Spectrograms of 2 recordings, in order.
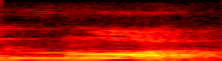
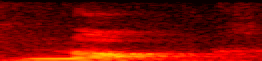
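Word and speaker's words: knock: এই দুইটা শব্দ আছে এখানে কিন্তু উচ্চারণ হবে নক কে উচ্চারণ হবে না এই কারণে হইছে কি নক আবার নাইট এই যে কে উচ্চারিত হয় নাই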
